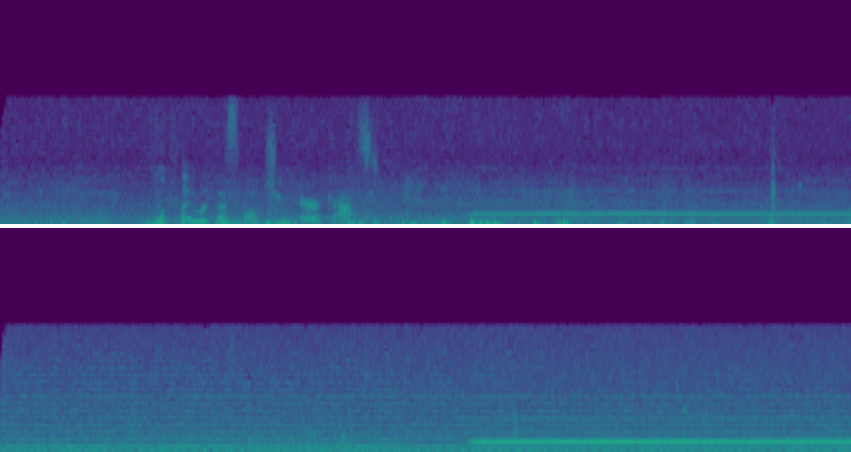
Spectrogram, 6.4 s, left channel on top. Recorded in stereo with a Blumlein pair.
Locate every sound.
0.0 s a drone: 40° right
1.1 s a woman speaking: 65° left
3.5 s a flute: 30° right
